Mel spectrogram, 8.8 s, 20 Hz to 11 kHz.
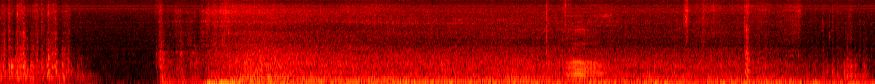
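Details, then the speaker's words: Ford XA Falcon being revived for its first drive in about 16–17 years, engine still cold: low, steady starter churn around four beats a second for several seconds without firing; cranks but won't start cold. "Okay, we're still a little cold. That's okay. Let's go again. Little more choke, maybe."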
